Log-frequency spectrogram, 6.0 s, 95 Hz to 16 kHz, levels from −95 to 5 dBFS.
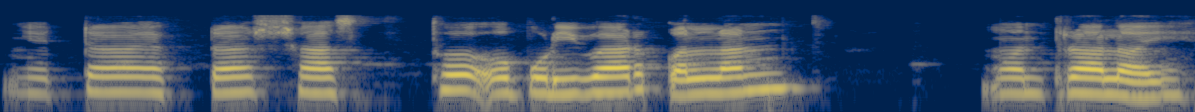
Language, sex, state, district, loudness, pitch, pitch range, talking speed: Bengali, female, West Bengal, Kolkata, -16 LUFS, 235 Hz, 225-265 Hz, 70 wpm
